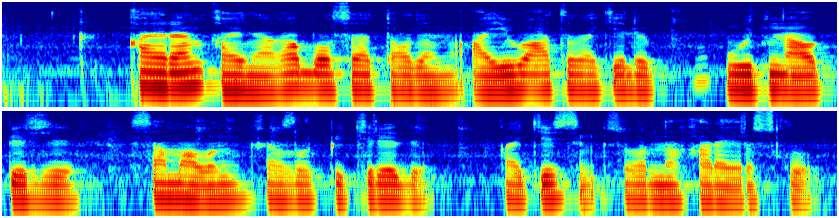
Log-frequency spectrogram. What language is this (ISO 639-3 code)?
kaz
